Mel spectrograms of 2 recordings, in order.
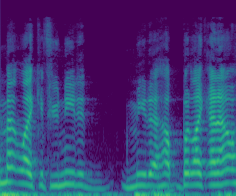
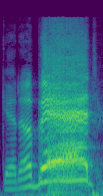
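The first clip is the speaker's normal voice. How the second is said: shouting; 12 dB louder, much slower than usual. Pretend. Mock wrestling hype yelling.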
